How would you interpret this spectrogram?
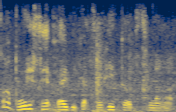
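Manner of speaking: low, soft murmur of sympathy; tender. Real, not acted. Blessing a baby who has hiccups tonight, tender.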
